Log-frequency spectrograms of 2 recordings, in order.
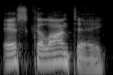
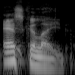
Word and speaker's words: Escalante: it so grand staircase Escalante and he's going to call it Bears ears and the grand staircase Escalade like a car so here we go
